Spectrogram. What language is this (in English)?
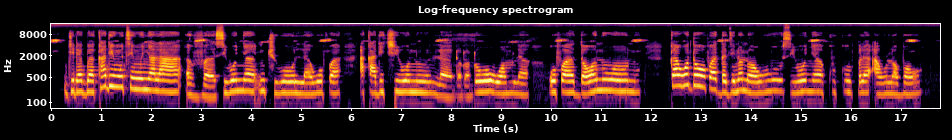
Ewe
